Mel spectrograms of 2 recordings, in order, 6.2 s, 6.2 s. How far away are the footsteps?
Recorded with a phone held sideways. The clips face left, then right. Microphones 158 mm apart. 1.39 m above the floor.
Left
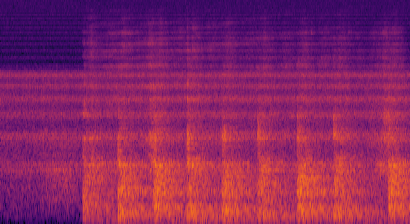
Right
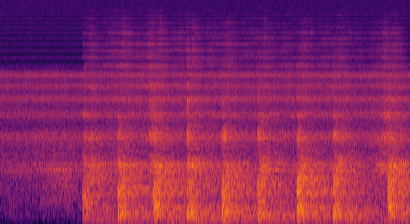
About 1.4 m.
